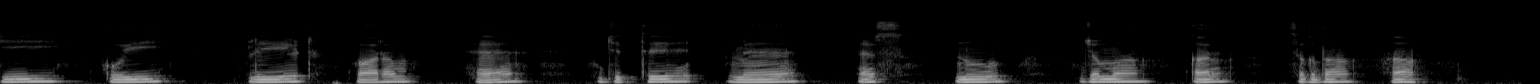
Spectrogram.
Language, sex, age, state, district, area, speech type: Punjabi, male, 45-60, Punjab, Fazilka, rural, read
